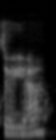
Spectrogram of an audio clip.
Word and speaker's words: Thuja: That's how it's spelled, Thuja, occidentalis, and that it's just, we call it Thuja, Thuja.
